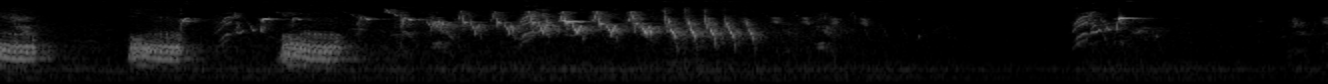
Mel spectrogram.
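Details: European goldfinch singing: a few harsh, nasal notes, then a fast tinkling, twittering run of high trilled notes, a pause, and a short burst of twitters at the end.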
